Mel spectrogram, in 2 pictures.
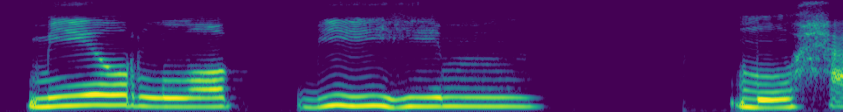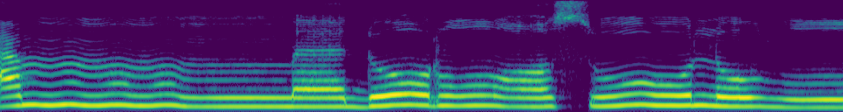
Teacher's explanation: Nun sakin atau tanwin masuk ke huruf setelahnya jadi tidak dibaca dengan dengung dan tidak ditahan tidak sama dengan pengucapan idgham maal gunah atau bighunah nah huruf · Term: tanpa dengung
